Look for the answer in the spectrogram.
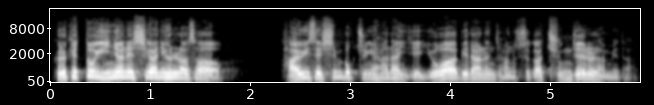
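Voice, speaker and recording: A male pastor delivering a Sunday sermon, animated and acting out the voices of the people in the story. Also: sits high, brisk, dry recording, studio quality. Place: church sanctuary.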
